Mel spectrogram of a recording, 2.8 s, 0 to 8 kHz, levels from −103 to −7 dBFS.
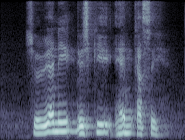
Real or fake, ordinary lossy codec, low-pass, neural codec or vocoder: fake; none; none; codec, 16 kHz, 1 kbps, FunCodec, trained on LibriTTS, 50 frames a second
